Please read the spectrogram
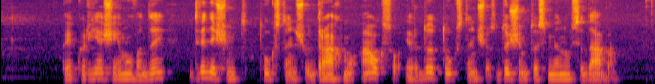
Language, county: Lithuanian, Marijampolė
